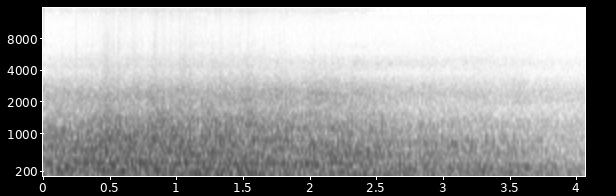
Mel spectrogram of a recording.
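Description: A pickup truck's engine rumbles loud, a steady broad roar that eases slightly as the vehicle, Smith's truck, pulls in. No one speaks.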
